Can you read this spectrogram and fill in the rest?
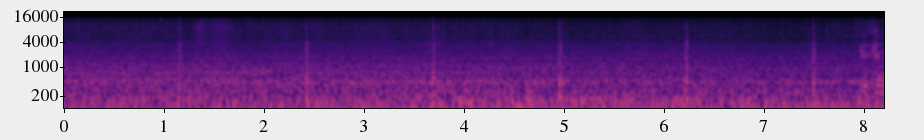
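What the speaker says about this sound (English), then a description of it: "Diesel engine, what a great sound." Diesel V8 engine of a 2011 Range Rover TDV8 Vogue SE, a steady low drone while driving, with road and tyre noise and a few faint clicks over the continuous hum.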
